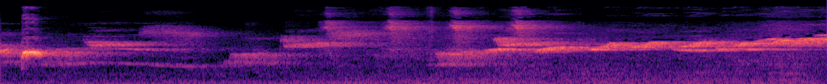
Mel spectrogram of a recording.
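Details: Hand-reared white-rumped shama in a cage, in its second season and kept for contests. Soft falling whistles are followed by a long rising, buzzy warble.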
